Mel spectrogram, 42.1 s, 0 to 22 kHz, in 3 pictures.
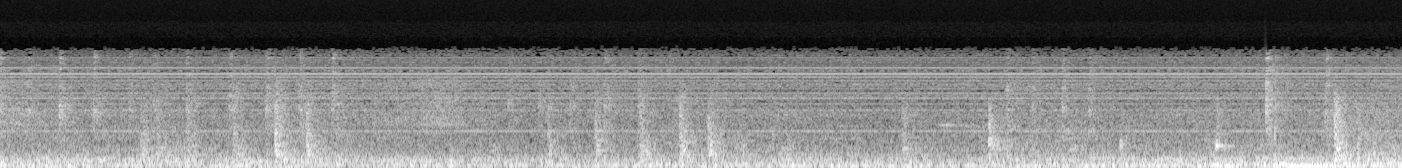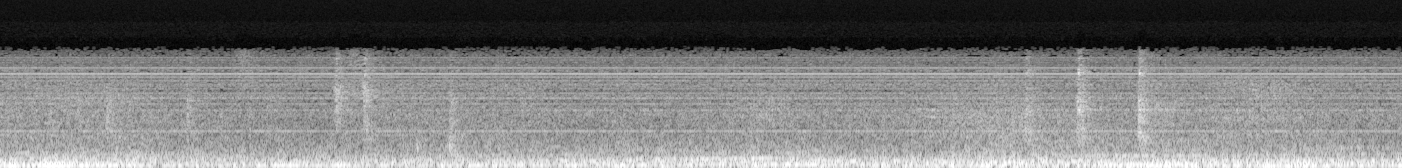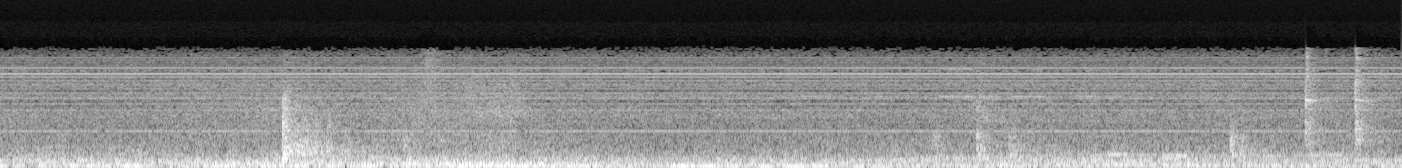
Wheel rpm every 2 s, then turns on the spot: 0, 0, 0, 0, 0, 0, 0, 0, 0, 0, 0, 0, 0, 0, 0, 0, 0, 0, 0, 0, 0.
none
